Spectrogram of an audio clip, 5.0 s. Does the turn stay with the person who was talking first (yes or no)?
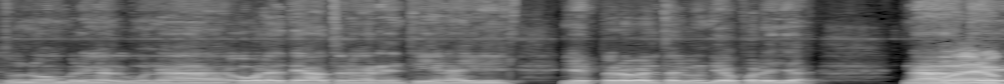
no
